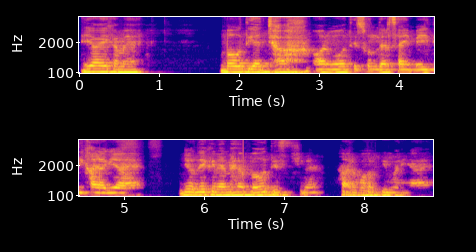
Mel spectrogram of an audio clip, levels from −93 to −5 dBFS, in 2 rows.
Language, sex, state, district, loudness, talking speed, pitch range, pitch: Hindi, male, Bihar, Jahanabad, -13 LUFS, 175 wpm, 140-150 Hz, 145 Hz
